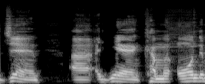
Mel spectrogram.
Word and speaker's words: Djinn: out the uh the gin the d is silent so not the die jam but the gin uh again coming on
